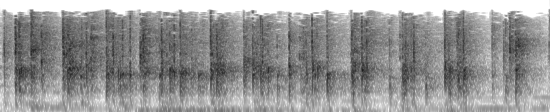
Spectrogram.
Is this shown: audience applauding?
yes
